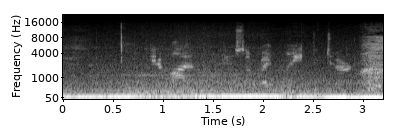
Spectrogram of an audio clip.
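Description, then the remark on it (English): Steady low rumble of road noise from inside a moving car driving up the US East Coast on a road trip, constant throughout, with a person talking over the droning engine hum. “I was just saying to myself, too bad I don't need the sound of a car driving, because I got a lot of that.”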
